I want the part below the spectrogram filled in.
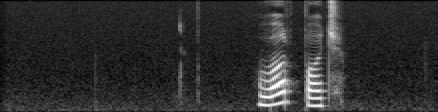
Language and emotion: Russian, neutral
